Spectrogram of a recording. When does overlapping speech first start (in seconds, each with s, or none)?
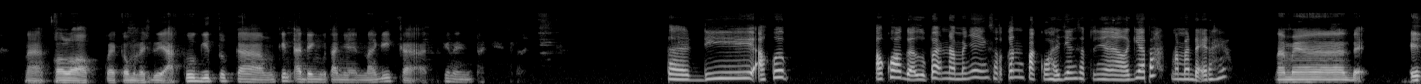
none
